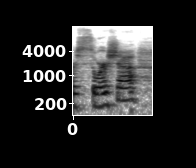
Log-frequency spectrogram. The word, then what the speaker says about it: Saoirse: or sore of Sarika you can also pronounce it Saoirse or sorsha but that would be more modern the traditional old Irish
